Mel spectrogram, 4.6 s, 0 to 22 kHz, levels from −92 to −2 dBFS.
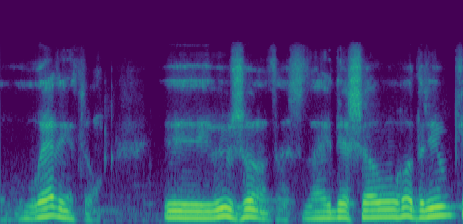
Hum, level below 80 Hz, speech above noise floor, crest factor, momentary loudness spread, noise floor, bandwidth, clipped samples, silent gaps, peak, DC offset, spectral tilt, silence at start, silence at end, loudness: none; -58 dBFS; 34 dB; 14 dB; 12 LU; -58 dBFS; 9.4 kHz; under 0.1%; none; -10 dBFS; under 0.1%; -7 dB/octave; 0 s; 0 s; -24 LUFS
